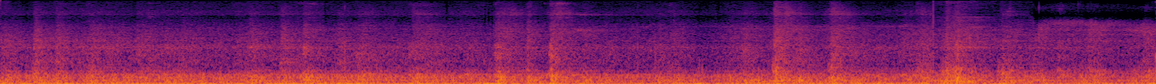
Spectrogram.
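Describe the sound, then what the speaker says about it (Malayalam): Train on the Kollam–Sengottai line rolling through a tunnel toward Tamil Nadu, a steady loud enclosed rumble with faint rail clatter and occasional wheel noise, continuous with no voices. "ഇപ്പം നമ്മളൊരു ടണലിൽ കയറുകയാണ്"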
